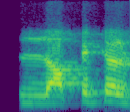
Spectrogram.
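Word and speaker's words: L'Hôpital: Sometimes generally when I pronounce I called it this read it this as L'Hopital rule. कुछ word जिसमें से silent है, तो we read this as L'Hopital rule.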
